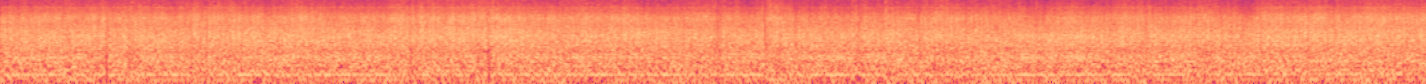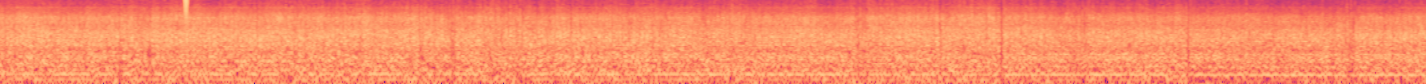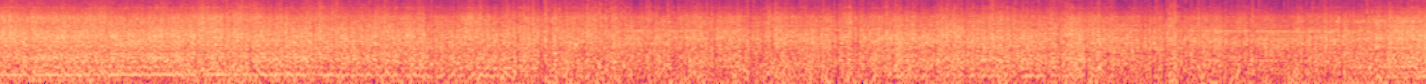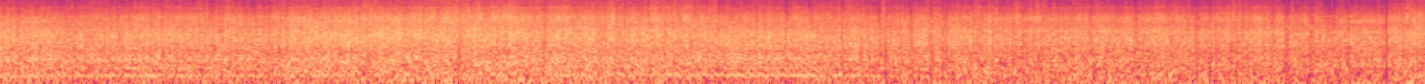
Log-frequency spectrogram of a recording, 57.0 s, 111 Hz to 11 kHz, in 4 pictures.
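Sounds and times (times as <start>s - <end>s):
dense rushing noise: 0.0s - 57.0s
motorcycle engine running: 0.0s - 57.0s.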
